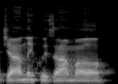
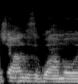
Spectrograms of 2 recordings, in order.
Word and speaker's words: Leguizamo: Like that 90s John Leguizamo. Was that John Leguizamo? Who was in the 90s Super Mario movie? Yeah, but John Leguizamo in that joint.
